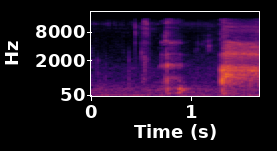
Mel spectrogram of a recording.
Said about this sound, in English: I got some coffee right here. And join me now for the unparalleled pleasure, the dopamine hit of the day, the thing that makes everything except shark attacks better. It's called the simultaneous sip, and watch it happen right now. Go.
